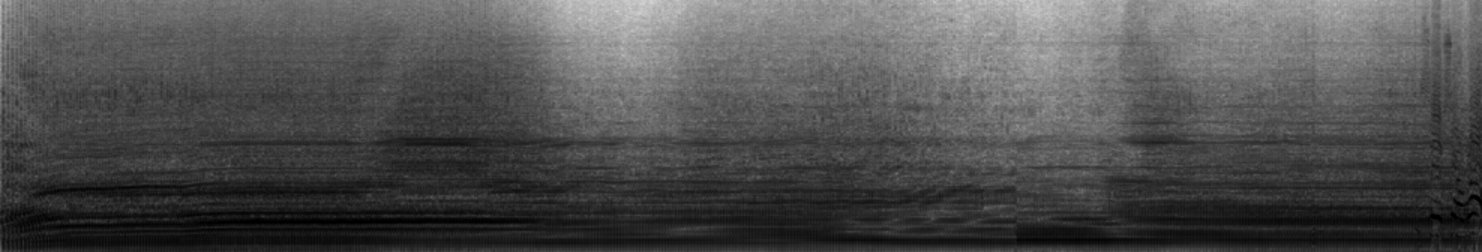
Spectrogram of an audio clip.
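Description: Small engine on a log splitter runs steadily outdoors in wind and cold, a close, continuous mid-pitched drone that dips slightly in the middle and then picks back up.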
